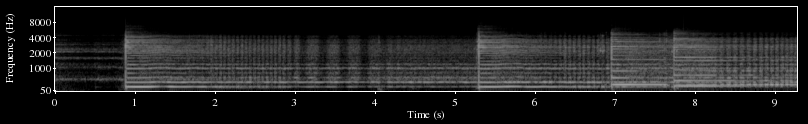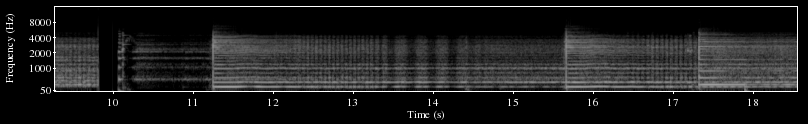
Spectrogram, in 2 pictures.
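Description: Electric guitar playing sustained chords through a shimmer reverb and tremolo effects chain, with long washing tails. The same short phrase is played twice, breaking off near the middle and starting again about a second later. The second pass is with the side-chained compressor on the wet send bypassed, a subtle difference.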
